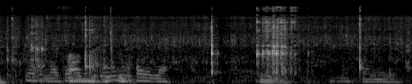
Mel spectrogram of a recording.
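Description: Close-up wet munching and slurping of a juicy melon slice being bitten and chewed, with a louder bite about two and a half seconds in.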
